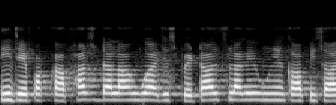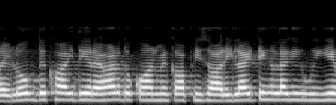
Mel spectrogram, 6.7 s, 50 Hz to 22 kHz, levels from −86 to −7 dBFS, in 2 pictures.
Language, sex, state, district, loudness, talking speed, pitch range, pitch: Hindi, female, Uttar Pradesh, Varanasi, -13 LUFS, 240 wpm, 235-250 Hz, 240 Hz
